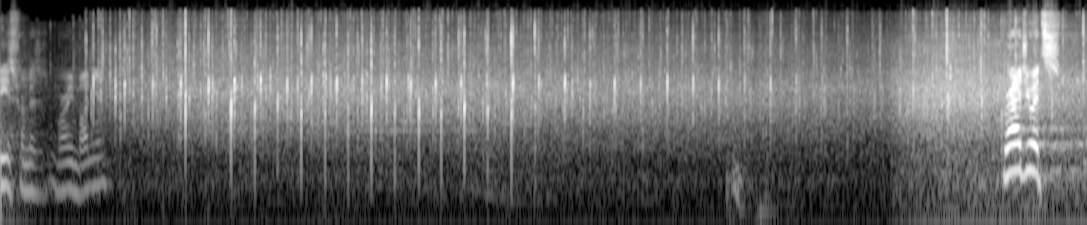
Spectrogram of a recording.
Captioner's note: applause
